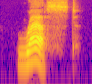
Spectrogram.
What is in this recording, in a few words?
"rest", English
